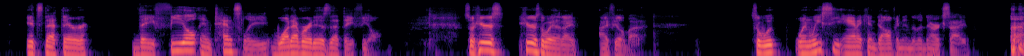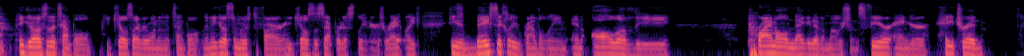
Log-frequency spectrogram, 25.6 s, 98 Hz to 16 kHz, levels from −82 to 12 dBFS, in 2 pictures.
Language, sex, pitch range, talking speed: English, male, 100-125 Hz, 160 wpm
